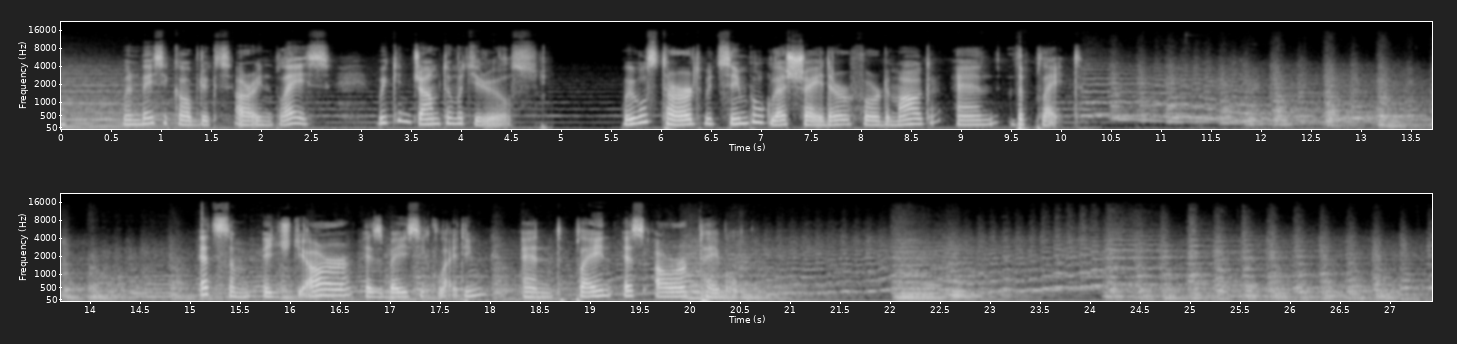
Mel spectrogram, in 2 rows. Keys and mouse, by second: 0.0-1.7 typing, 0.4 middle click, 0.5 Tab, 1.1 ctrl+s, 1.5 ctrl+s, 1.9 click, 2.1 right click, 2.6-4.8 middle drag, 2.8 click, 5.1-6.2 right drag, 5.9 ctrl+l, 7.6 ctrl+s, 8.9 z, 9.2 z, 9.7 ctrl+s, 10.6 z, 11.0 shift+a, 12.0 alt+g, 12.4 s, 14.8 z, 15.6 ctrl+s, 16.2 z, 17.8-19.8 drag, 20.7 click, 21.3 z, 21.6 click, 22.6 click, 23.5 middle click, 23.9-27.4 drag.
